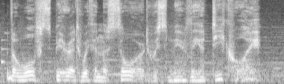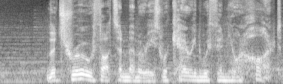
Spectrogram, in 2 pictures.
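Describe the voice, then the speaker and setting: Over loud background music, a man in a cartoonish character voice speaks at a fairly low pitch and a fairly slow pace. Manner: formal, measured.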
